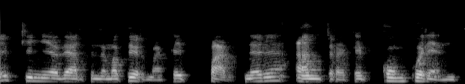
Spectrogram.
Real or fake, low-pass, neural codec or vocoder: real; 7.2 kHz; none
